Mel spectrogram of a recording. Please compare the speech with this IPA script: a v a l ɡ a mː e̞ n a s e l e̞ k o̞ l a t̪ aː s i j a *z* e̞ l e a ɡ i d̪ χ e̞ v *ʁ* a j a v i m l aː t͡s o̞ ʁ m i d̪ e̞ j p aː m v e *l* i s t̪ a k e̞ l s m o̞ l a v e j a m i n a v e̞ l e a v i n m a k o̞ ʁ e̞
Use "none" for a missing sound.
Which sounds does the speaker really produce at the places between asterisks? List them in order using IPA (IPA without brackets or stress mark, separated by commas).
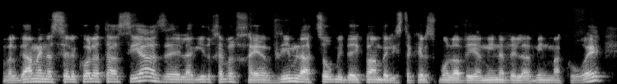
z, χ, l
